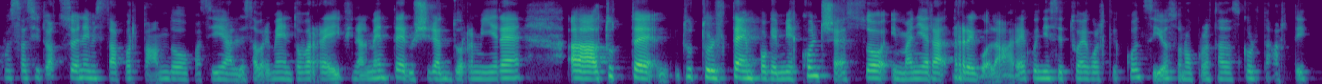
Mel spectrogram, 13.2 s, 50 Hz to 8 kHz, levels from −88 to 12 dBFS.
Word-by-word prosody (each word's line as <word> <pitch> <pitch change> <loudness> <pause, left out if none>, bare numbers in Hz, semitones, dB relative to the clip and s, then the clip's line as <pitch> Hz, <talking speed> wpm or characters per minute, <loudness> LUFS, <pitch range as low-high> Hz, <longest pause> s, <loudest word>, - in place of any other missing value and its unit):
questa 210 0 -9
situazione 210 0 -4
mi 195 - -5
sta 195 -2 -3
portando 190 -2 -7
quasi 170 +1 -8
all'esaurimento. 180 +3 -5
Vorrei 185 -1 -1
finalmente 205 +3 -1
riuscire 185 0 0
a - - -3
dormire, 190 +3 +1 0.5
uhm, 190 -2 +9
tutte 250 -6 +4
tutto 235 -2 0
il 205 0 +1
tempo 200 -3 +6
che 185 - -1
mi 185 +1 -1
è 190 - -6
concesso, 255 -6 +1
in 185 -2 -8
maniera 180 0 +1
regolare. 185 -2 -1
Quindi 195 -1 -3
se 195 -1 -8
tu 195 - -9
hai 190 0 -1
qualche 185 +1 -9
consiglio, 220 0 -4
sono 195 -2 -8
pronta 185 +2 -9
ad 180 - -3
ascoltarti. 190 0 -11
195 Hz, 155 wpm, -24 LUFS, 185-205 Hz, 0.5 s, uhm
